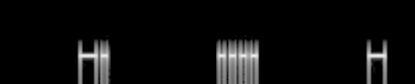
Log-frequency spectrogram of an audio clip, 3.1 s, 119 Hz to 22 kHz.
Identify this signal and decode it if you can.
Morse code, heard as a keyed tone, about 30 wpm, spaced as for 9 wpm, 700 Hz. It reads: NHT
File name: 081 Lesson 14e - Number 2 - Three Characters 30wpm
